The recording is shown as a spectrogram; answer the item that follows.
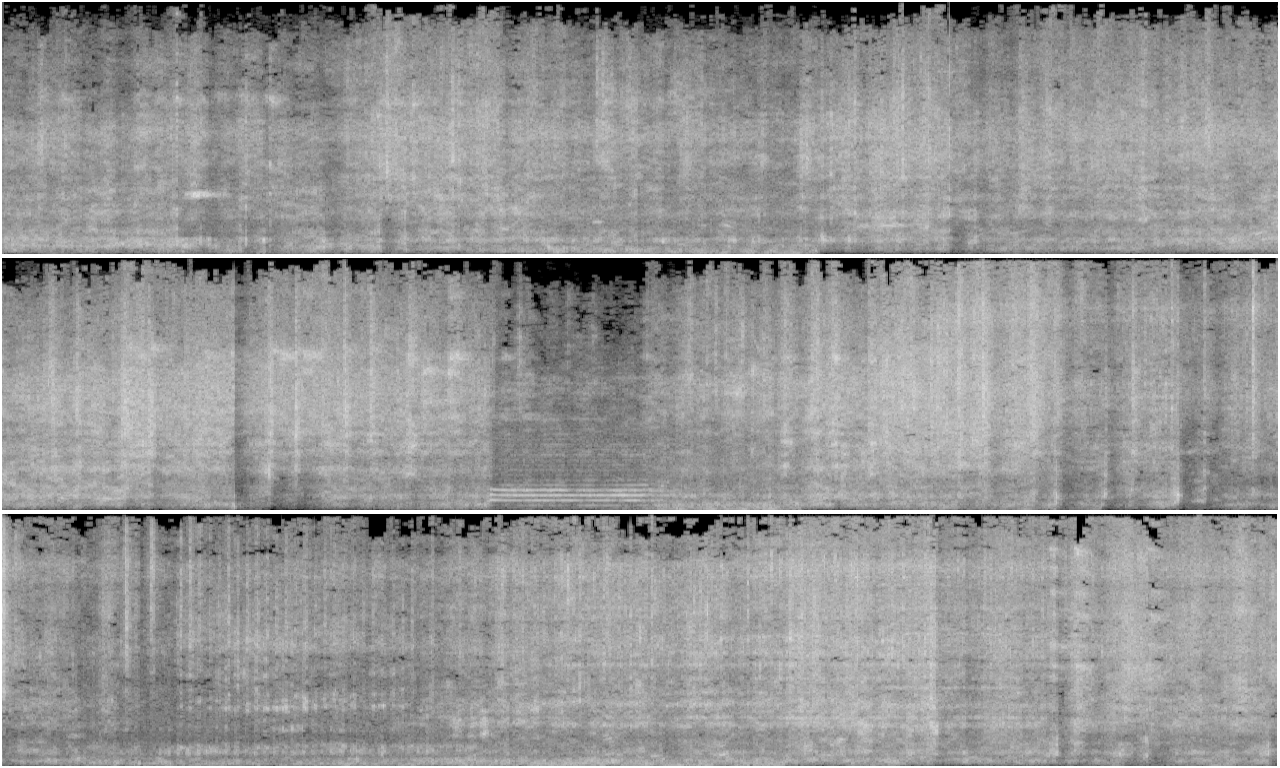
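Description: Passenger train running at speed, heard from inside the carriage, its wheels clattering over the rail joints. About halfway through, a train horn sounds once for about a second and a half.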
